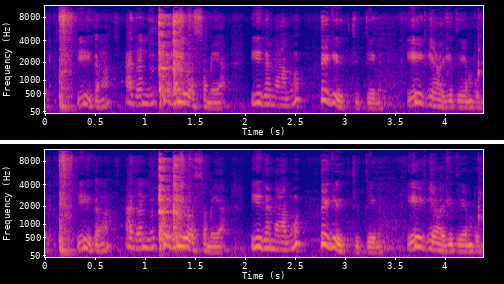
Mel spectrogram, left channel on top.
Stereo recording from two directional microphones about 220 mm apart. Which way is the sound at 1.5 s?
10° left (ahead or behind).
